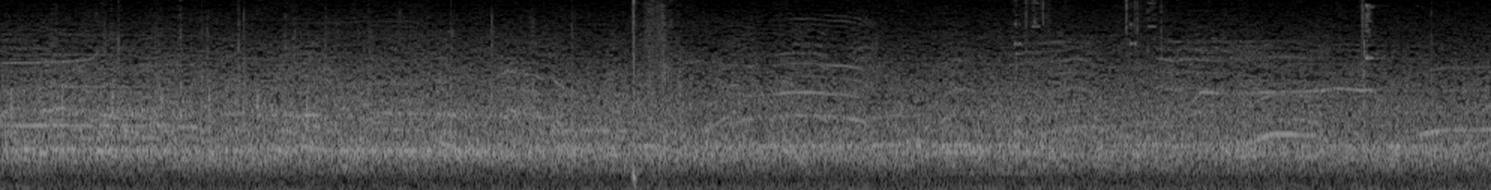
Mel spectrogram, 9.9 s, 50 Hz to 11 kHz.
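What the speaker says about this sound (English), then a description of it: "the crowd getting into it as we come up on a big 3rd down" A stadium crowd in a football video game roars and applauds in a steady, dense wash ahead of a big third down, with faint commentary voices running underneath.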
